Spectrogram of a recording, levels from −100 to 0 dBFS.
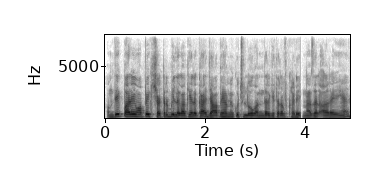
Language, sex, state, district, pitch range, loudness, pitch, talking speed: Hindi, male, West Bengal, Kolkata, 150-180 Hz, -19 LUFS, 165 Hz, 315 wpm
